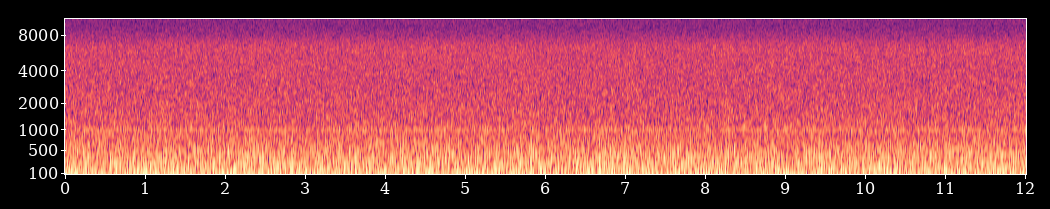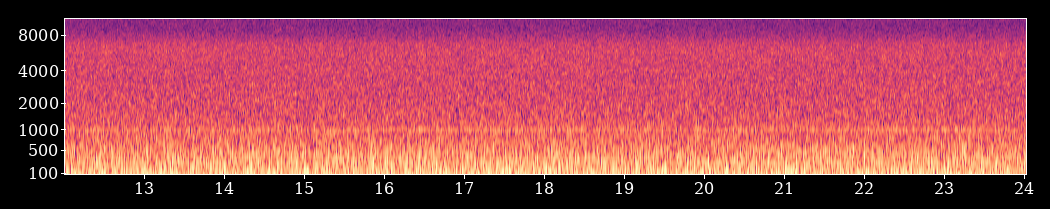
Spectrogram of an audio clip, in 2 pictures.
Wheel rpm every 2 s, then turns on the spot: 0, 0, 0, 0, 0, 0, 0, 0, 0, 0, 0, 0.
none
